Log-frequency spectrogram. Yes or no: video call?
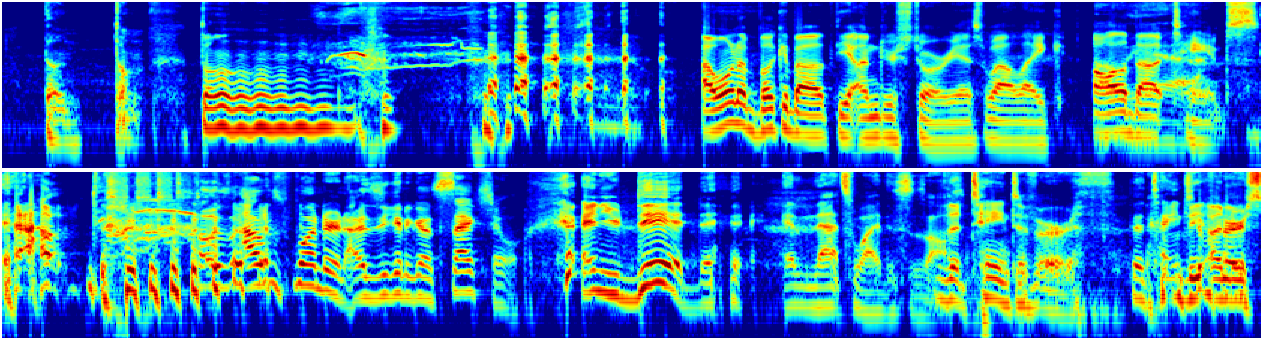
no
